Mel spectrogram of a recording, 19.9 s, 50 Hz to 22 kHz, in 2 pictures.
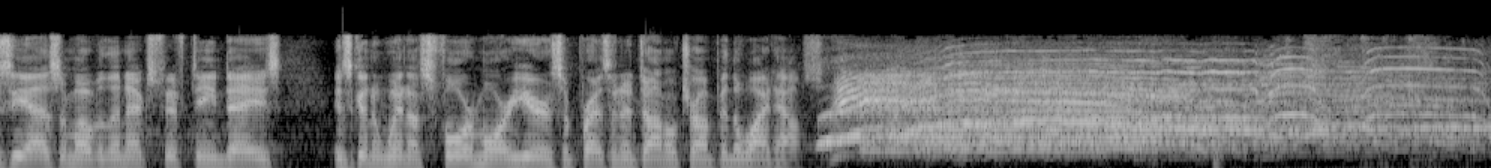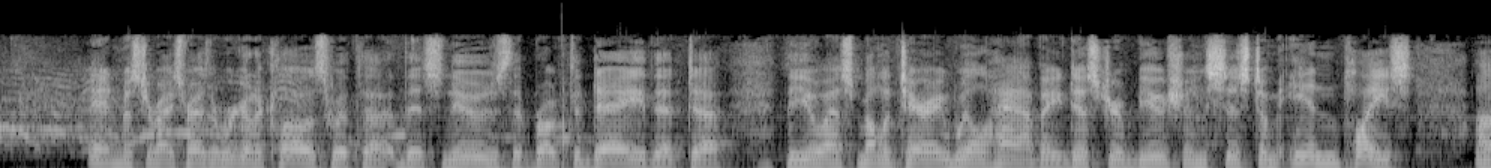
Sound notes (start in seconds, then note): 11.1 cheers and applause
